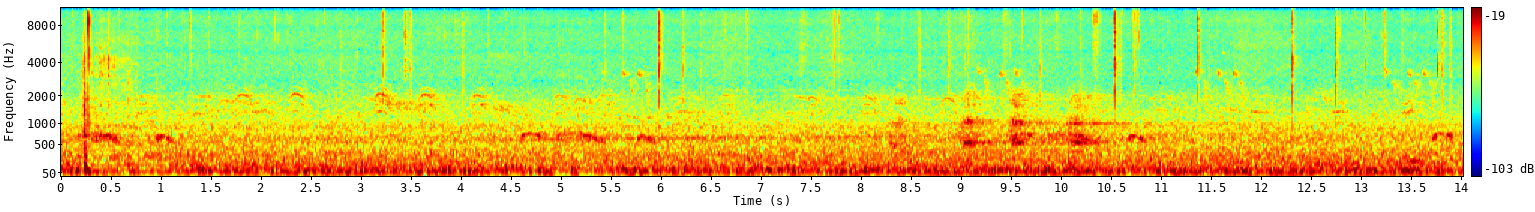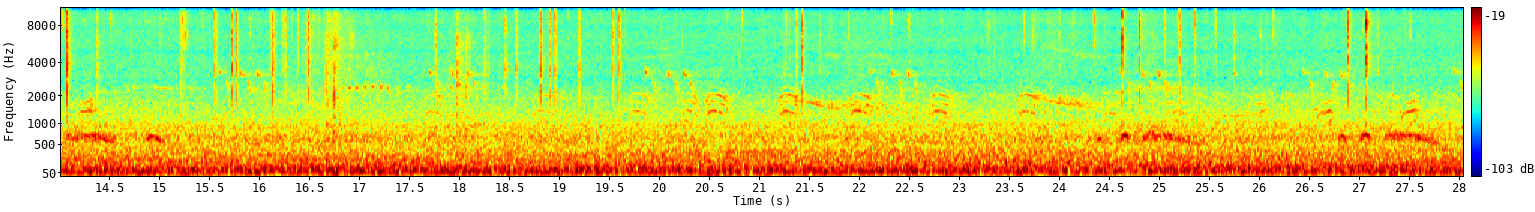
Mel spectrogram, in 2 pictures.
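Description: Birds calling on and off, some in short falling calls, over a low steady rumble. Scattered sharp crackles come from a small fire of sticks and paper burning low in a kettle barbecue.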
